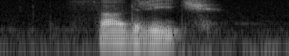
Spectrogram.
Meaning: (noun) instigator, inciter, provoker; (adjective) inciting, provoking
- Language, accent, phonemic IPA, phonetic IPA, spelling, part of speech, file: Armenian, Eastern Armenian, /sɑdˈɾit͡ʃʰ/, [sɑdɾít͡ʃʰ], սադրիչ, noun / adjective, Hy-սադրիչ.ogg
